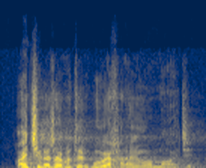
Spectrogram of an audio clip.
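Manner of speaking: usual speaking voice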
